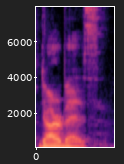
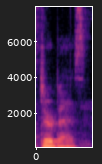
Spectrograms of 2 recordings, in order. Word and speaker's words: Derbez: Darbez. No, it's Derbez. It's Derbez. D-E-R. Derbez.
